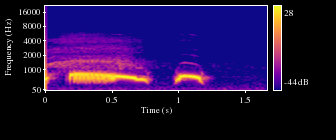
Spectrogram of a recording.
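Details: Decoy spotted dove cooing, played to get newly caught and decoy doves, sluggish in rainy weather, to coo back: one long, mellow, slightly falling coo, then a short pause and a brief arched coo, with clean silence around it.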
